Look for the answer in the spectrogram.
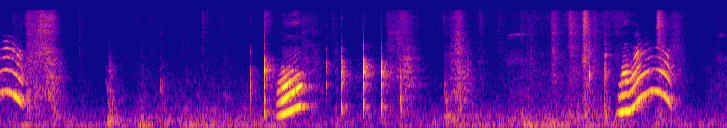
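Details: Young green Indian ringneck parakeet talking indoors: short bursts of rising, speech-like harmonic syllables at the start, middle and end, with clicks and tapping between them.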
